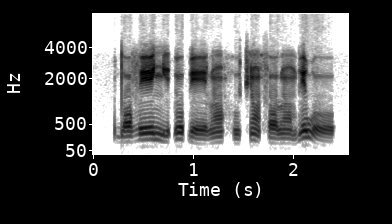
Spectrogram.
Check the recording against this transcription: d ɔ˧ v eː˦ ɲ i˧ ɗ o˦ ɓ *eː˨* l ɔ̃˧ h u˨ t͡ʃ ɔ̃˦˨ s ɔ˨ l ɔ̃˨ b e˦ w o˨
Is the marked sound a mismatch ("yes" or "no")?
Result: no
